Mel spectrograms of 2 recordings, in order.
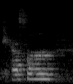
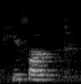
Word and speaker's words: kefir: to add is kefir some people call it kefir I've heard different ways to pronounce it I call it Kieffer now this one is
